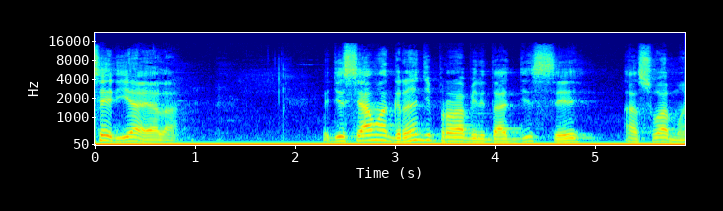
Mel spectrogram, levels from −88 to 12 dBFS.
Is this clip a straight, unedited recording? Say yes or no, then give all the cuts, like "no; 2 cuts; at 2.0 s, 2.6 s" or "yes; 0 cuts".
yes; 0 cuts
